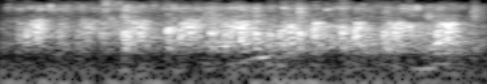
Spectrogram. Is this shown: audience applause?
yes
